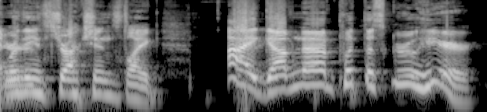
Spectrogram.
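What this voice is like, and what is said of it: Mock British accent. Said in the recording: “that's my best accent”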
